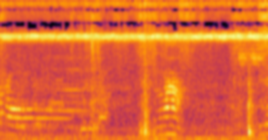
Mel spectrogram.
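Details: Thai crickets raised for breeding on a farm: a continuous, steady, high-pitched ringing drone runs throughout, with people's voices talking over it midway and near the end.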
